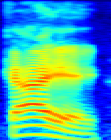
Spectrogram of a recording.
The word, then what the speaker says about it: Calle: Or I gotta say it right, Calle.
